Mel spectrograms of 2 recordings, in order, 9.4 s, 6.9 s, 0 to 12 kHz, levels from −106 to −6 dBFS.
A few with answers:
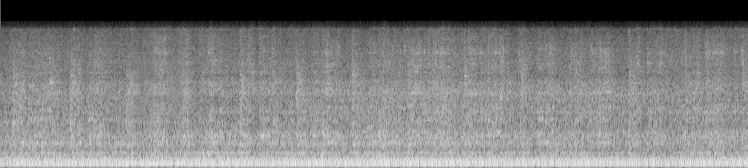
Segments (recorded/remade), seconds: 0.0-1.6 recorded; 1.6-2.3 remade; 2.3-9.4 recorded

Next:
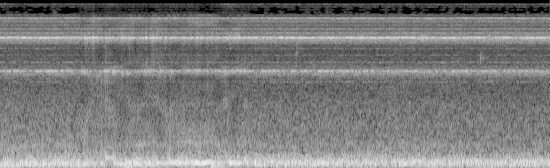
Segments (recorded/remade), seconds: 0.0-1.0 recorded; 1.0-3.1 remade; 3.1-6.9 recorded

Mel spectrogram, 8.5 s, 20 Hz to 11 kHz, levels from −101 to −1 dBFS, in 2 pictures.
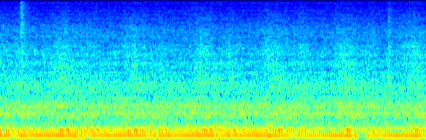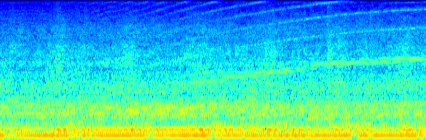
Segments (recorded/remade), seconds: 0.0-8.5 recorded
